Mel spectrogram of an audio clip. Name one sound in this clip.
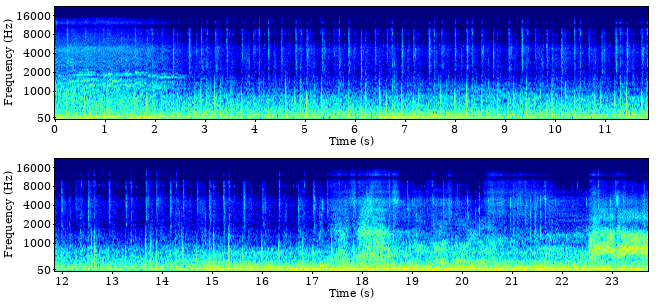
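Quick footsteps run on a stone floor.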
